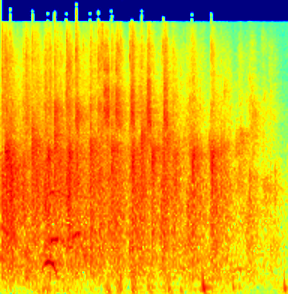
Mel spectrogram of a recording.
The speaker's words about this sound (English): And I think they're recording, so the more you clap and hoot and holler, the better you're going to sound.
